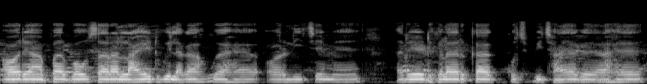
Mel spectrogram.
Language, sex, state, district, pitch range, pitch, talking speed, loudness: Hindi, male, Jharkhand, Deoghar, 115-120 Hz, 115 Hz, 185 wpm, -15 LUFS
